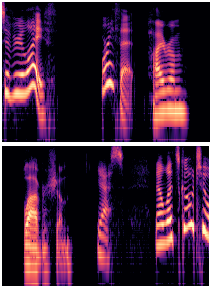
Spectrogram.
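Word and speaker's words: Hiram Flaversham: would pronounce his name his name is hyam flaversham hyam flaversham yes not Haram it is not Haram the the man is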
